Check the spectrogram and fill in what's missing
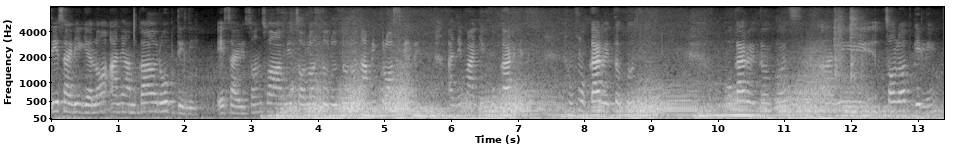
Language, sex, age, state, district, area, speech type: Goan Konkani, female, 18-30, Goa, Sanguem, rural, spontaneous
